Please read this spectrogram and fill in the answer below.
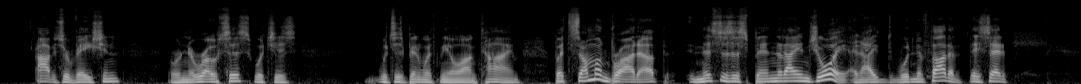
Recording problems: none

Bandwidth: 15 kHz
